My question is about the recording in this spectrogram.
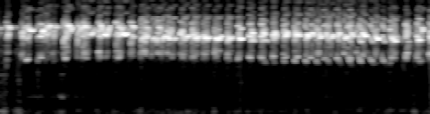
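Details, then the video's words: Continuous high, rapid pulsed chattering from lovebirds runs without a break for over three seconds, a fast ticking, buzzy stream of squeaks. "Love birds sounds"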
